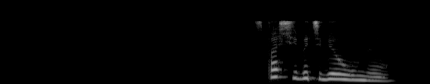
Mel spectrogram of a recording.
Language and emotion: Russian, positive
